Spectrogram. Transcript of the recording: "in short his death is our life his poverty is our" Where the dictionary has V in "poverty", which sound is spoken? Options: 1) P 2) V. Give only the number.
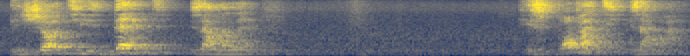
1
